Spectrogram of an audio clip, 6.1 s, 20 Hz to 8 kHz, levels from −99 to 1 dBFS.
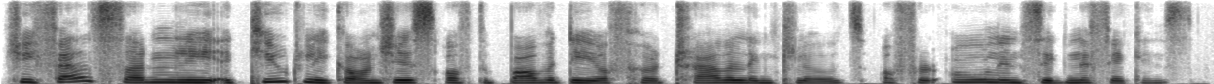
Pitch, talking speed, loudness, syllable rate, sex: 210 Hz, 160 wpm, -17 LUFS, 5.6 syllables/s, female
